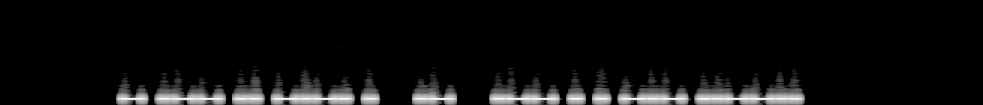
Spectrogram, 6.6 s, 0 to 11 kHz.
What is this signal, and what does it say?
Morse code, heard as a keyed tone, about 28 wpm, 700 Hz. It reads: TWICE A WEEK?
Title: Sentences from Top 1600 Words 28wpm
